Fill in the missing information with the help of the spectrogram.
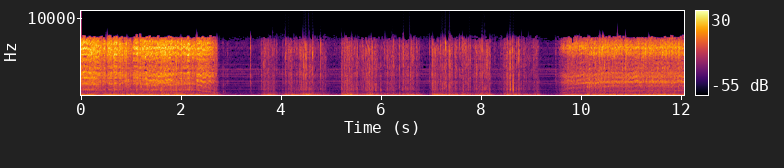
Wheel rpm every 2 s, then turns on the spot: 190, 70, 20, 10, 30, 140.
2-8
